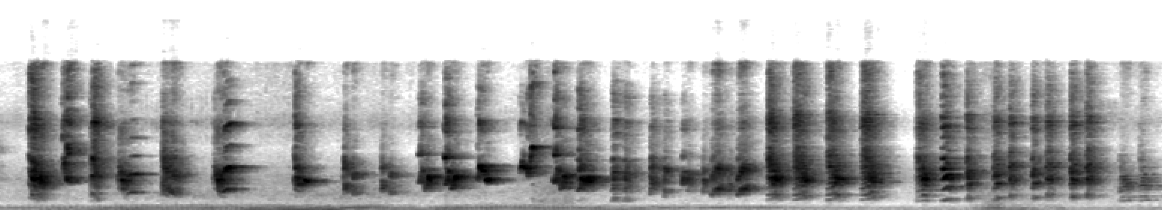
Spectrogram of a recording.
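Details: Long-tailed shrike in full song with mimicked 'church' content: a rapid, almost continuous run of rasping chirps and squawks, rhythm shifting from bunched bursts to evenly pulsed notes.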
